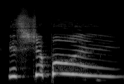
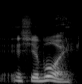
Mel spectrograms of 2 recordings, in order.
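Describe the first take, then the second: First: Way higher, slow, squeaky. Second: Said in the usual way. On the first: Acted. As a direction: stretch it out in a squeaky falsetto. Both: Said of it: "don't ever do that again".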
